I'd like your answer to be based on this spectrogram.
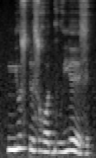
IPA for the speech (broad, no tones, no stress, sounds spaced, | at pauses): mʲ u z ɗ ɨ z ʁʷ e ɡ ṳ j e z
